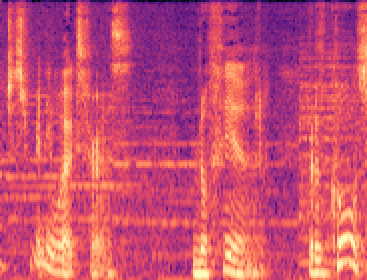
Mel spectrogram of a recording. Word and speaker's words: Nofire: Or, you know, in correct Argonian pronunciation, that's actually Nofire. Nofire. Which also sounds like no fear, which just really works for us. Nofire.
